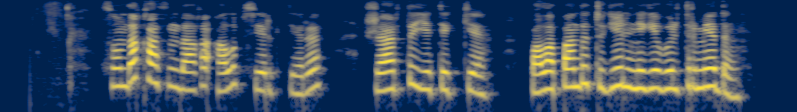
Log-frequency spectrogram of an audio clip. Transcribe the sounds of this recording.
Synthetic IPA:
so̞nd̪ɑqʰɑsənd̪ɑʁəʔɑlˠəpse̞ɾɪkt̪e̞ɾɪ | ʒ̥ɑɾt̪əje̞t̪e̞kʲːe̞ | b̥ɑlˠɑpɑnd̪ət̪ʰʏɡʲe̞lne̞ɡʲe̞wɵlt̪ɪɾme̞d̪ɪŋ

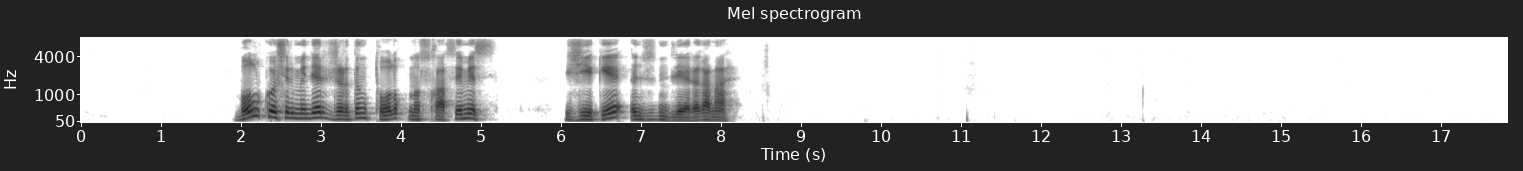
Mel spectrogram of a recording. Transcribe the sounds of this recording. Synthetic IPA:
bʊlˠkʲʰɵʃɪɾme̞le̞ɾʒəɾd̪əɴt̪ʰo̞lˠəqnʊsqɑ̰səe̞me̞s | ʒe̞kʲe̞ʏnd̪ɪzt̪ɪnd̪ɪle̞ɾɪʁɑnɑ

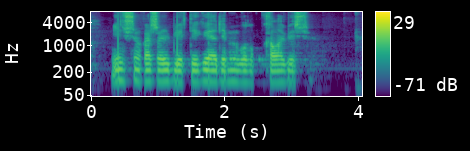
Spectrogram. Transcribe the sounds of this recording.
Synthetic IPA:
mʔenyt͡ʃyɴqʰɑɾʒɑjəpe̞ɾt̪e̞ɡʲiæle̞mɪbo̞lˠup̚qʰɑlˠɑbe̞ɾʃɪ

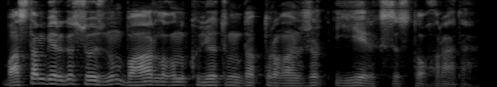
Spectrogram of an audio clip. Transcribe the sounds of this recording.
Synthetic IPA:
bɑst̪ɑmbe̞ɾɡʲɪsɵzɪnɪŋbɑɾlˠəʁəŋkʲʰʏle̞t̪ʰəŋd̪ɑp̚t̪ʰʊɾʁɑnʒʊɾt̪je̞ɾɪksɪz̥t̪ʰo̞̰qəɾɑ̰d̪ə̰

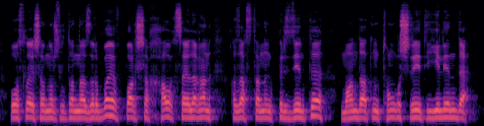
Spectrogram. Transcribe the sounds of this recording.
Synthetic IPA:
wo̞səlˠɑjʃɑnʊɾsʊlˠt̪ɑnːɑzɑɾbɑje̞fbɑɾʃɑχɑlˠəqsɑjlˠɑʁɑɴqʰɑzɑqst̪ɑnːəɴpɾe̞zid̪e̞nt̪ɪmɑnd̪ɑt̪ənt̪ʰʊɴʁəʃɾe̞t̪ɪje̞le̞nd̪ɪ

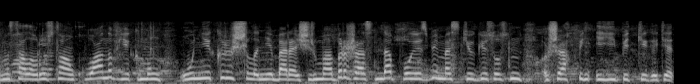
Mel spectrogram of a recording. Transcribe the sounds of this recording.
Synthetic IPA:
məsɑlˠəɾuslˠɑɴqʰuɑno̞fje̞kʲɪməɴ | wo̞ne̞kʲɪnʃɪ̥ʒ̥əlˠənebæɾɪʒijəɾmɑbɪɾʒɑsənd̪ɑpʰo̞jezbe̞nmæskʲe̞wɡʲe̞so̞sənʊʃɑq̚pe̞nje̞ɡʲijpʲe̞t̪̚kʲe̞kʲʰe̞t̪e̞d̪ɪ

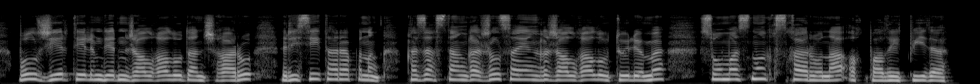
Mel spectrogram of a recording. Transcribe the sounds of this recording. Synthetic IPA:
b̥ʊlˠʒe̞ɾt̪ʰelɪmd̪e̞ɾɪnʒɑlˠʁəɑlˠud̪ɑnʃəʁɑɾuɾe̞se̞jt̪ʰɑɾɑpənəɴqʰɑzɑqst̪ɑɴʁɑʒəlˠsɑjəɴʁəʒɑlˠʁəɑlˠut̪ʰɵle̞mɪso̞mɑsənəɴqʰə̥sqɑɾuənɑʔʊq̚pɑlˠe̞t̪̚pe̞jd̪ɪ

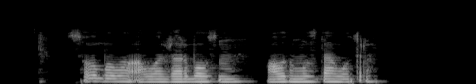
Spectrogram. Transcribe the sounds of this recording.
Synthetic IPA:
so̞lˠbɑlˠɑʔɑ̰wˠɑʒɑɾbo̞lˠsənɑlˠd̪əɴəzd̪ɑwo̞t̪ə̰ɾ

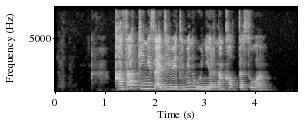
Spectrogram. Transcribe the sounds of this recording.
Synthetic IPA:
qʰɑzɑq̚kʲʰe̞ŋe̞sæd̪e̞βe̞t̪ɪme̞nwɵne̞ɾɪnɪɴqʰɑlˠp̚t̪ɑsuə

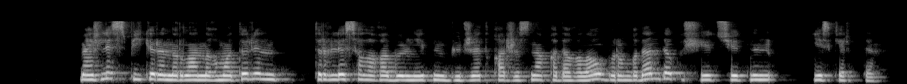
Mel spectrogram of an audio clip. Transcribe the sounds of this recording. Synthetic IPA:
mæʒlɪsːpijkʲe̞ɾɪnʊɾlˠɑnʁmɑt̪olʲin | t̪ʰʏɾlɪsɑlˠɑʁɑbɵlɪne̞t̪ɪnbjud̪ʒe̞t̪qʰɑɾʒəsənɑqʰɑd̪ɑʁɑlˠɑwbʊɾəɴʁəd̪ɑnd̪ɑkʲʰʏʃe̞t̪ʰʏ̥se̞t̪ɪnɪn | je̞skʲe̞ɾt̪ːɪ

